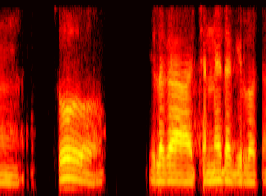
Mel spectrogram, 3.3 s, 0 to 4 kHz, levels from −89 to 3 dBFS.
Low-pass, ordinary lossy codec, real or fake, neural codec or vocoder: 3.6 kHz; none; real; none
